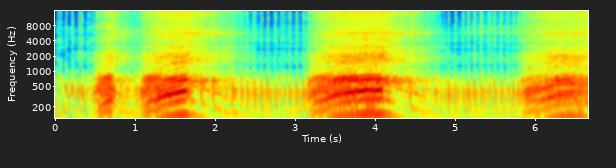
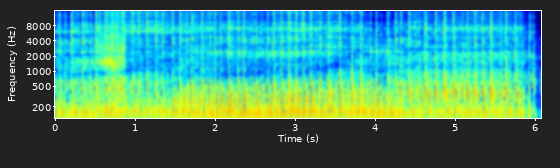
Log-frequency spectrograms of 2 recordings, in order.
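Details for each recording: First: Husqvarna 123HD60 two-stroke hedge trimmer after new carburetor diaphragm and carb clean, started on half choke: revs up and falls back in even surges every two to three seconds, keeps running without stalling; now running properly. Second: Husqvarna 123HD60 hedge trimmer two-stroke, not run for a while, new fuel lines, starting on full then half choke: rough, uneven buzz surges several seconds then stalls abruptly; suspected carburettor diaphragm fault causing rough running and stalling.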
